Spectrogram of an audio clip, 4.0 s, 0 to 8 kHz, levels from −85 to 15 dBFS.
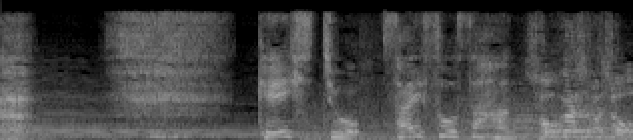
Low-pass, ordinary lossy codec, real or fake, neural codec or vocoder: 7.2 kHz; MP3, 48 kbps; real; none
